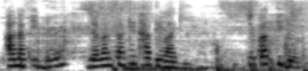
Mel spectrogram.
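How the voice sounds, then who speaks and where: An actress plays a doting middle-aged mother, all fussing and coaxing, in a dubbed short drama. Her voice sits fairly high, with faint music under it. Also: rapid-fire, natural voice. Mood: soft.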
